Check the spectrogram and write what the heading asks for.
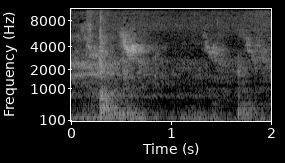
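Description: Faint bird calls over a quiet, steady low hum.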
